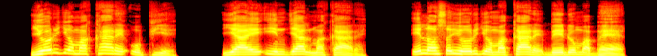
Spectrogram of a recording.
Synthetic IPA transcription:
joɾd͡ʒɔmakaɾɛʔopjḛ | jaeʔɪnd͡ʒalmakaɾɛ̰ | ɪlɔsɔjoɾd͡ʒɔmakaɾɛbedomabɛr

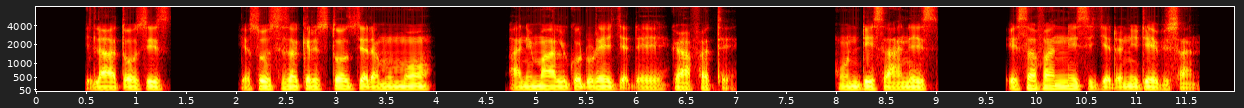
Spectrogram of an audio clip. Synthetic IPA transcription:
pɪlaːt̪o̞ːsɪs | jɛsuːsɪsɐkɪɾɪst̪o̞ːsd͡ʒɛᶑɐmʊmːo̞ː | ʔɐnɪmaːlɡɔᶑʊɾe̞ːd͡ʒɛᶑe̞ːɡ̥aːfɐt̪ʰɛ̰ | hʊnd̪ɪɪsaːniːs | ʔɪsɐfɐnːisɪd͡ʒɛᶑɐnid̪e̞ːbɪsɐ̰n

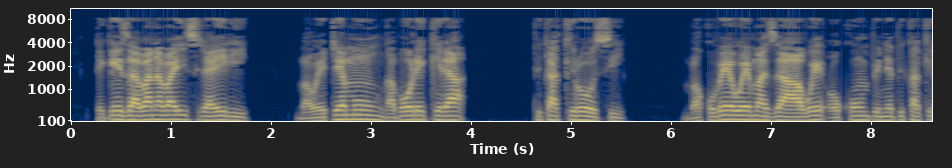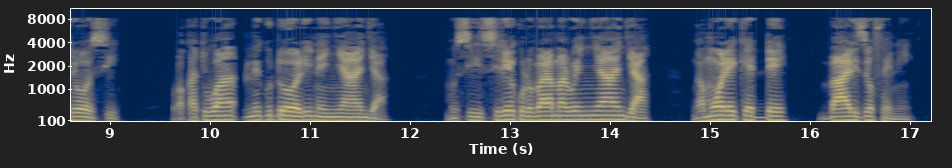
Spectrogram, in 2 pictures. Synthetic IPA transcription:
te̞ɡe̞ːzaːβaːnaβajisiɾaiɾi | βawe̞ːte̞muŋɡaβo̞ːle̞ke̞ɾa | pikakiɾo̞ːsi | βakuβe̞we̞ːmazaːβwe̞ʔokuːmpine̞pikakiɾo̞ːsi | wa̰katiwamiɡudo̞ːline̞ɲːaːɲɟa̰ | musiːsiɾe̞kuluβalamalwe̞ɲːaːɲɟa | ŋɡamwo̞ːle̞ke̞dːe̞ | βalizo̞feni

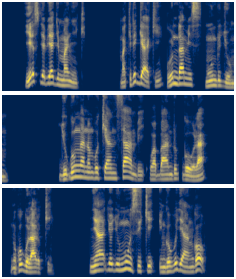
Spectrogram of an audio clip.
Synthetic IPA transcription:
jɛsuɟabiaɟumaɲiki̥ | makiliɡakiɡ̥un̩damisi̥munduɟumu | ɟuɡuŋanɔmbɔkian̩sambiwabanduɡɔla | nukuɡulalukḭ | ɲaɟɔɟuŋusikiːŋɡɔbuɟaŋɡɔ

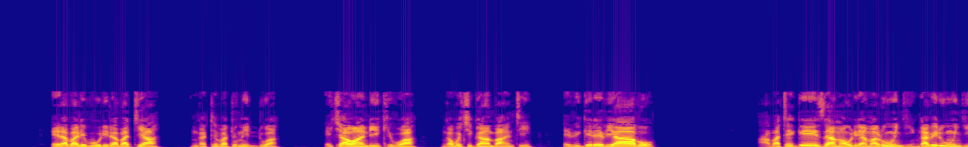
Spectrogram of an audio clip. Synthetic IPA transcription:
e̞ɾaβaliβuliɾaβatja | ŋɡate̞βatumidːwa | e̞caːwaːndiːkiβwa | ŋɡaβwe̞ciɡaːmbaːnti | e̞βiɡe̞ɾe̞βjaːβo̞ | a̰βate̞ɡe̞ːzaːmawuliɾaːmaluːɲɟḭŋɡaβiɾuːɲɟi

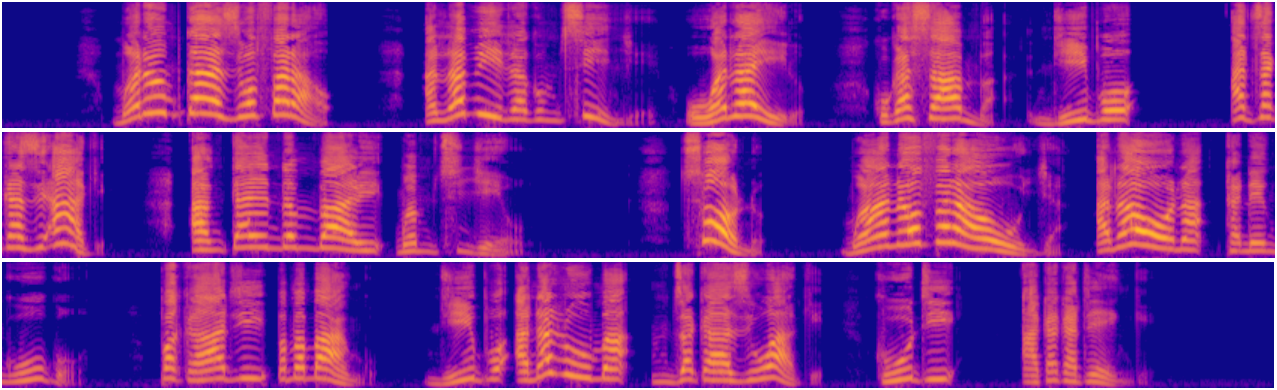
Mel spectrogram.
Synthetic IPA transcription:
mwanawam̩kaziwafaɾa̰ɔ | anapitak̬um̩t͡sʰind͡ʒɛ | uwanaḭlɔ | kukasamba̰ | ndip̬ɔ | ad͡zakaziakɛ | aŋkaɛndam̩balimwam̩t͡sʰind͡ʒɛ̰ːwɔ | t͡sʰɔnɔ | mwanawafaɾaɔud͡ʒa̰ːnaɔnakaɗɛŋɡukɔ̰ | pakat̬ipamaɓaŋɡɔ | ndipɔʔanatumam̩d͡zakaziwakɛ̥ | kuti | akakatɛːŋɡɛ

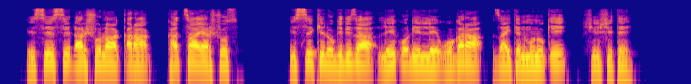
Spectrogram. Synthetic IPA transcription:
ʔɪsːɪːsːɪɗɐɾʃɔlaːkʼːɐɾɐkɐt͡sːaːjɐɾʃɔs | ɪsːɪkɪlɔɡɪd̪ɪzɐliːkʼːɔɗiːlːɛwɔɡɐɾɐzɐjt̪ɛnmʊnʊkʼːɪ | ʃiːʃːɪt̪ɛ

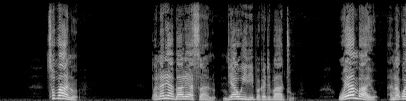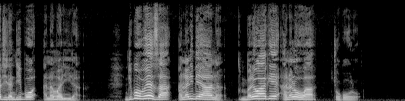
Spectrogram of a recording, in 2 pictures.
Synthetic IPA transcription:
t͡sʰɔpanɔ̰ | panaliaɓalɛasanundiawiɾipakat̬ipaːtʰu | wɔjambajɔ̰ | anakwat̬iɾandip̬ɔanamwaliːɾa̰ | ndipɔwɛzaːnaliɓɛaːna̰ | m̩ɓalɛwak̬ɛʔanalɔwa | t͡ʃɔkɔːlɔ̰

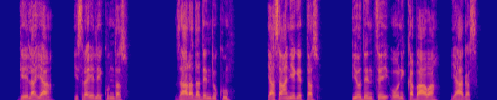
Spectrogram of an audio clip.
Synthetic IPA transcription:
ɡe̞ːlːɐʔɪjaː | ɪsɾaːʔeːlɛjkʊnd̪ɐs | zaːɾɐd̪ɐd̪ɛnd̪ʊkːʊ | ʔɪɐsɐʔːnjɛɡɛt̪ːɐs | ʔɪjɔd̪ɛnt͡sːɛjo̞ːnɪkːɐbaːwa | jaːɡɐs

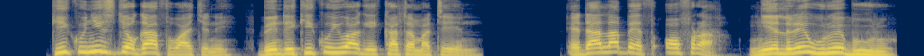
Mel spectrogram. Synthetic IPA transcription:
kikuɲis̬d͡ʒɔɡat̪wat͡ʃnɪ | bendekikujwaɡɪkatamatɪn | ɛdalabɛt̪ɔfɾa̰ | ŋelɾeuɾuebuɾu

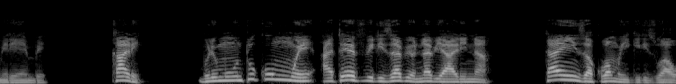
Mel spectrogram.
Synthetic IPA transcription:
miɾe̞ːmbe̞ | kale̞̰ | βulimuːntukumːwe̞ate̞ːfiɾizaβjo̞nːaβjaːlina | tajiːnzakuβamujiɡiɾizwaːw

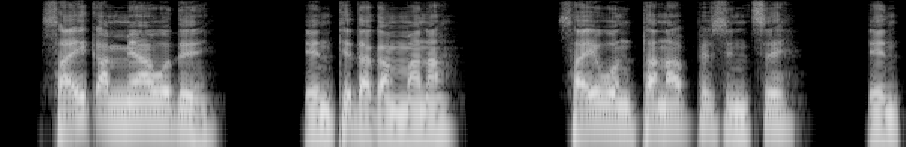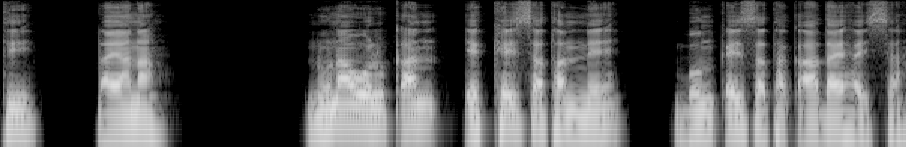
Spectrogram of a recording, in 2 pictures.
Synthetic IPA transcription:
sɐʔɪkʼɐmːɪjaːwɔd̪ɛ | ɛnt̪ːɪd̪ɐɡɐmːɐnɐ | sɐʔɪwɔnt̪ːɐnaːpːɛs̬ɪnt͡sːɛ | ɛnt̪ːɪ | ɗɐjɐnɐ | nʊnɐwɔlkʼːɐn | ɛkːɛjsːɐt̪ɐnːɛ | bɔŋkʼːɛjsːɐt̪ɐkʼa̰ːd̪ɐjɦɐjsːɐ̰

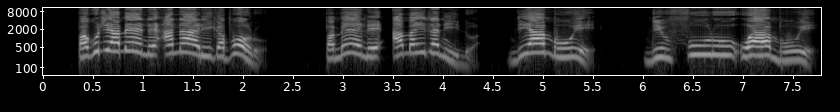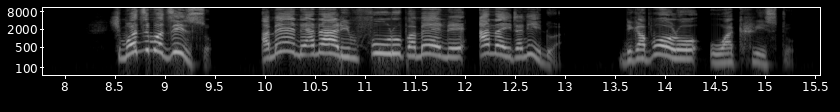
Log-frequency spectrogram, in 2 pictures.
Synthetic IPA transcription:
pakutiamɛnɛʔanalikap̬ɔlɔ̰ | pamɛnɛamaitaniɗwa̰ | ndiambuːjɛ̰ | ndiɱ̩fuluwaːmbuːjɛ̰ | t͡ʃimɔd͡zimɔd͡zinsɔ̥ | amɛnɛanaliɱ̩fulupamɛnɛanait̬aniɗwa̰ | ndikap̬ɔlɔwakʰɾiːstṵ

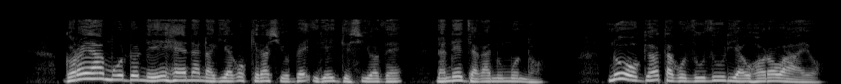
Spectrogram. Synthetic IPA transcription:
ɡɔɾɔjamoːdoneːɦɛːnanaɣiaɣokeɾaɕjombɛʔiɾeaiɡeɕiɔðɛ | naneːd͡ʑaɣanumonɔ | noːoɡeɔtaɣoðuːðuːɾiaoɦɔɾɔwajɔ

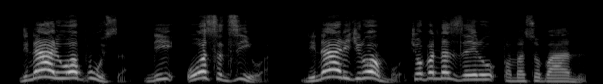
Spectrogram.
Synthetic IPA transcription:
ndinaliwɔpusa̰ | ndiwɔsad͡ziwa̰ | ndinalit͡ʃiɾɔmbɔ̰t͡ʃɔp̬andanzɛɾɔpamasɔpaːnṵ

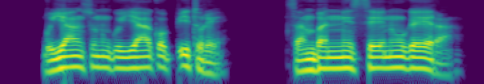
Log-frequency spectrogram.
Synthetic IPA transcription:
ɡʊjːaːnsʊnɡʊjːaːkʼɔpʼːiːt̪ʊɾɛ̰ | sɐmbɐnːɪseːnuːɡɐʔeːɾɐ̰

